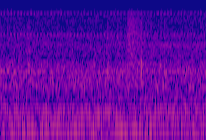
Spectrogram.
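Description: Near silence: room tone, with one faint click about halfway through.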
